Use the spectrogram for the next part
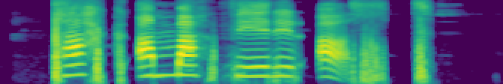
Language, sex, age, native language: Icelandic, female, 10, Icelandic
